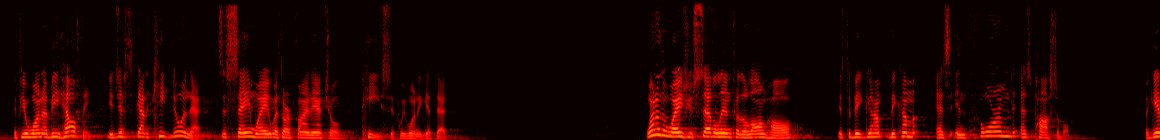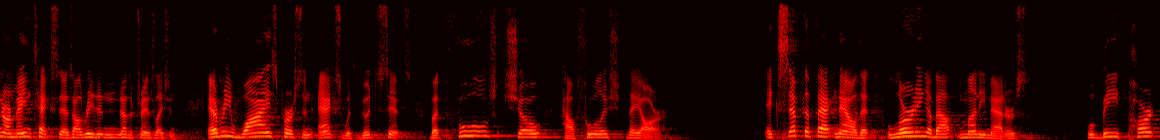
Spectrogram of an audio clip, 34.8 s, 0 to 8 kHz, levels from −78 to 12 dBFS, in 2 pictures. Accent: American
